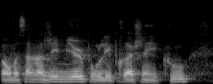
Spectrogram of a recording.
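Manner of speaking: usual speaking voice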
